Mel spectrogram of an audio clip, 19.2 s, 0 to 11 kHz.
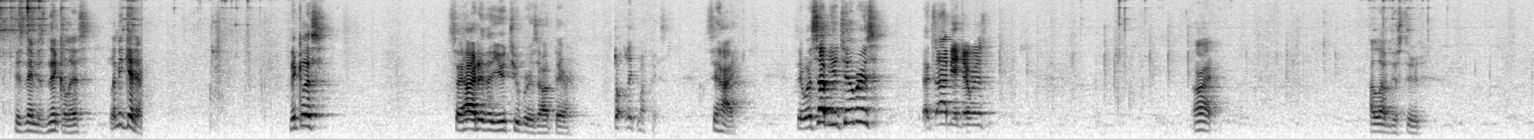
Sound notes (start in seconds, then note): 6.3 whispers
